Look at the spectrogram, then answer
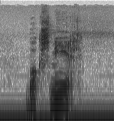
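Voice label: "Boxmeer", Dutch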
